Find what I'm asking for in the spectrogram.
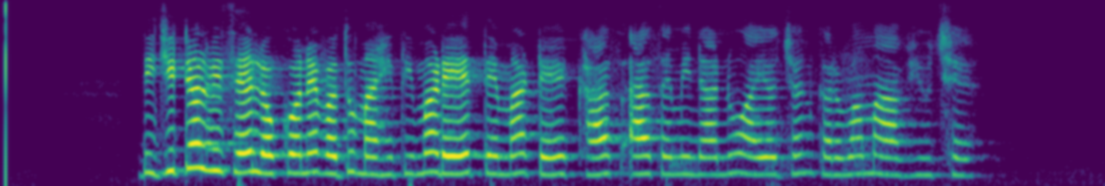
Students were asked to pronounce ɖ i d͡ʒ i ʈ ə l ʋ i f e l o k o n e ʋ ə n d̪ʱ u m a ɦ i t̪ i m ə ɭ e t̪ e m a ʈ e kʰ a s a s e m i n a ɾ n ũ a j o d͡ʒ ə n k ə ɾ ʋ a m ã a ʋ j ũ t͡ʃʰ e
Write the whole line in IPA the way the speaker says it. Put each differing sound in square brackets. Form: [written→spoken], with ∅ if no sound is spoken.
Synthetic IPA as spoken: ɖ i d͡ʒ i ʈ ə l ʋ i [f→ʃ] e l o k o n e ʋ ə [n→∅] d̪ʱ u m a ɦ i t̪ i m ə ɭ e t̪ e m a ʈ e kʰ a s a s e m i n a ɾ n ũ a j o d͡ʒ ə n k ə ɾ ʋ a m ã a ʋ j ũ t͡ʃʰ e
